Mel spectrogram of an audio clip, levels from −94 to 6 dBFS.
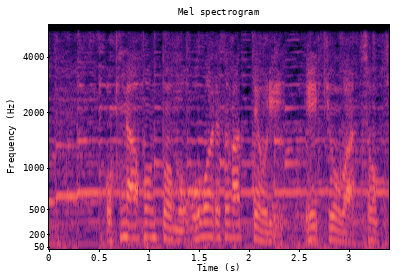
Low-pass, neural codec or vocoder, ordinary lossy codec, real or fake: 5.4 kHz; vocoder, 44.1 kHz, 128 mel bands, Pupu-Vocoder; none; fake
